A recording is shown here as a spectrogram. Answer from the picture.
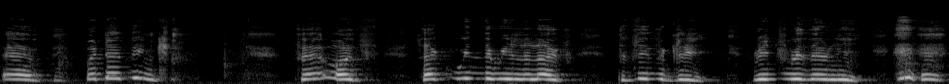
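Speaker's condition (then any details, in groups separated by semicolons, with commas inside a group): Cerebral palsy; all four limbs affected, from birth, born 12 weeks premature; voice described as unusual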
